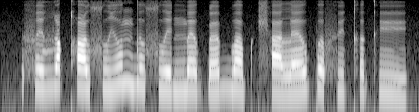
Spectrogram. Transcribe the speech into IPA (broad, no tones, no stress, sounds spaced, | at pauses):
f e v i qʰ ø sʷ i ʊ̯ n d ə sʷ e ŋ͡m ɛ ʊ̯ k͡p œ b ɐ p t͡ʃʰ a l ɛ ʊ̯ p ə f y kʰ ə kʰ y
